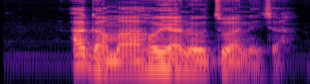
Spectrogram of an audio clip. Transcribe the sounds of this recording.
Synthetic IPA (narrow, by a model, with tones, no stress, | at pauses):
a˦ɡa˨m̩a˨a˨ɦʊ˦ja˦no˦tu˦a˨nɪ˨t͡ʃa̰˨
